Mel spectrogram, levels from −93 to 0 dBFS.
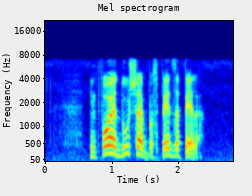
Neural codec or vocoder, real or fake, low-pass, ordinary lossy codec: none; real; 7.2 kHz; none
